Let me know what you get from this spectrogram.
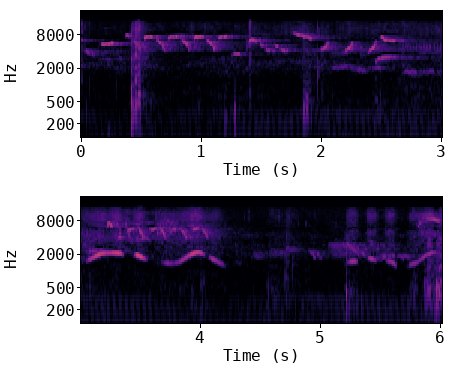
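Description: Several songbirds singing at once: quick, high chirps and falling notes, then a run of lower looping whistled notes in the middle and again near the end. A few sharp clicks and a faint steady low hum sit underneath.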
